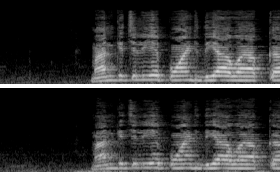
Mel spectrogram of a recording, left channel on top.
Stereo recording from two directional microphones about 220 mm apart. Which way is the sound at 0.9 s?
50° left (ahead or behind).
